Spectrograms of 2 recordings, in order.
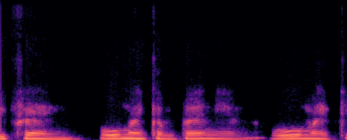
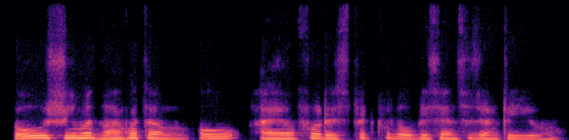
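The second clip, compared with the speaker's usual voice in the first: ordinary talk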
